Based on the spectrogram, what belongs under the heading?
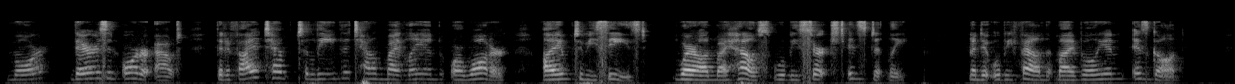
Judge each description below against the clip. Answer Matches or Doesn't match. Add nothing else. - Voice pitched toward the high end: Matches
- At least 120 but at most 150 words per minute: Doesn't match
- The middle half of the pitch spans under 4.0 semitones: Matches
